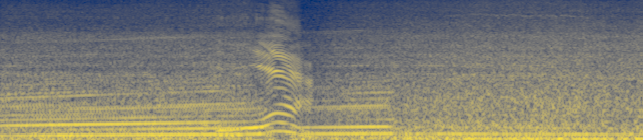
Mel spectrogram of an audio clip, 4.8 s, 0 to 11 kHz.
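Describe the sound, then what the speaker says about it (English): A 2024 Yamaha XSR900 with a 900cc inline-three engine revs hard while ridden, pitch climbing then dropping sharply in a quick rev around the middle, loud and close over steady wind and road noise, with a brief spoken word. "what I'm feeling is that 120 horsepower 900cc inline 3 engine"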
